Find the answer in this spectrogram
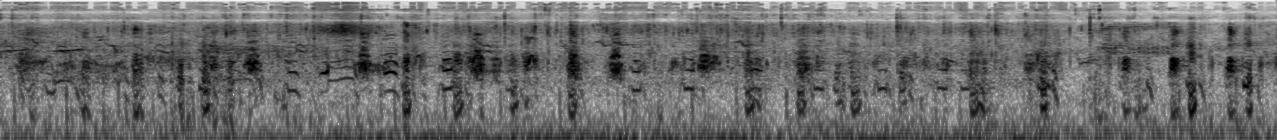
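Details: Continuous duck quacking from several birds, harsh honking calls tumbling over one another at a quick pace, with a low constant rumble and occasional high chirps from small birds.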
